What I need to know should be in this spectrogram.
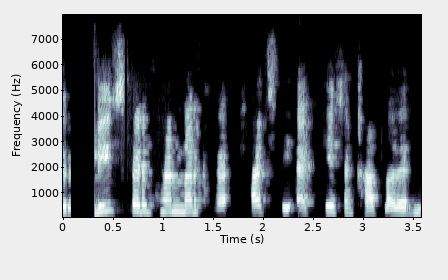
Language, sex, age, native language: Icelandic, female, 60-69, Icelandic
